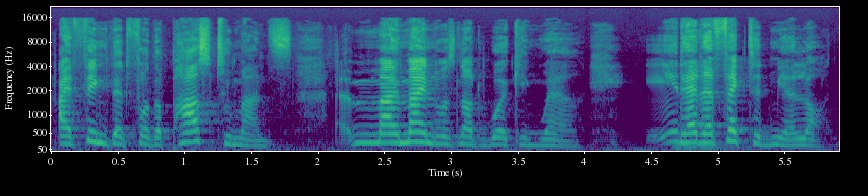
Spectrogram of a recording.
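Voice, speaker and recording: A woman voicing a defensive, stubborn husband with a halting, insistent manner in a story reading. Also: medium pitch, animated, a bit bright, close to an everyday voice. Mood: evasive. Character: defensive husband and father, stubborn, forcedly calm. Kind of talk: dramatised short story reading.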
